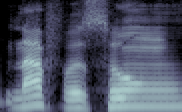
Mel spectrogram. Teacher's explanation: এখানে তানবিনের পরে ইকফার হরফ শিন এসেছে, এজন্য এই তানবিনে ইকফা গুণা করতে হবে অনস্বরের মতন।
